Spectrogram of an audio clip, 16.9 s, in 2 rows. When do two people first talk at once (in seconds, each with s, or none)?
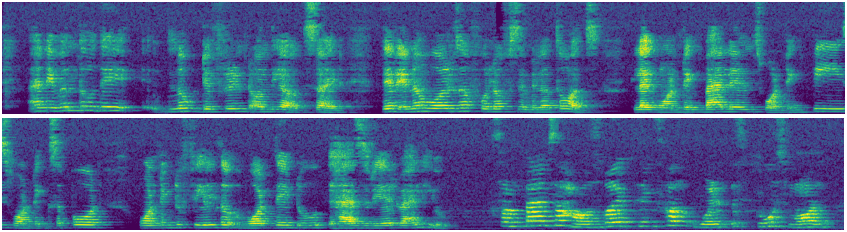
none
